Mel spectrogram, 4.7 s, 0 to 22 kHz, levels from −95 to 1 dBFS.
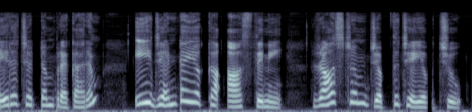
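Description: At 4.25 s the speech fades over 20 ms into a digital broadcast dropout, silent until 4.34 s. The receiver muted on missing or corrupt frames, losing 48 ms of programme. The waveform tapers to a flat line, and the spectrogram shows a blank vertical band.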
